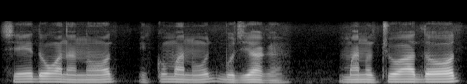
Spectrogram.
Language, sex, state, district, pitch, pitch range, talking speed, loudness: Chakma, male, Tripura, Dhalai, 115 Hz, 110-120 Hz, 105 wpm, -20 LUFS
